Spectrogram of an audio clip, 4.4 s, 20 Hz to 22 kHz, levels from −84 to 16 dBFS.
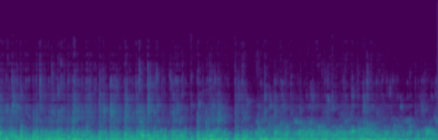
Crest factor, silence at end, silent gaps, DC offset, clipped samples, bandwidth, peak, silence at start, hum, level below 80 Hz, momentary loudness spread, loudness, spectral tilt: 14 dB; 0 s; none; under 0.1%; under 0.1%; 10 kHz; -12 dBFS; 0 s; none; -40 dBFS; 3 LU; -26 LUFS; -8 dB/octave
